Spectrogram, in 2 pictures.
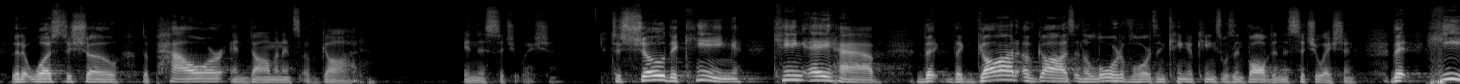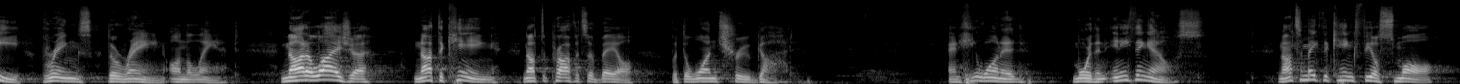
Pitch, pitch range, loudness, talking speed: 125 Hz, 115-145 Hz, -24 LUFS, 155 wpm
